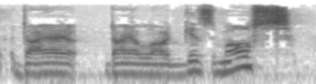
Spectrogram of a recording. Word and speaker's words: dialogismos: That word doubting there is dialogismos, the emphasis on the last syllable there.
